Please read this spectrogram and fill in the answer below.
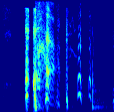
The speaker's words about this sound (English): I can't believe I just came on and just coughed all over the microphone. Thank goodness I'm the only one that uses it.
